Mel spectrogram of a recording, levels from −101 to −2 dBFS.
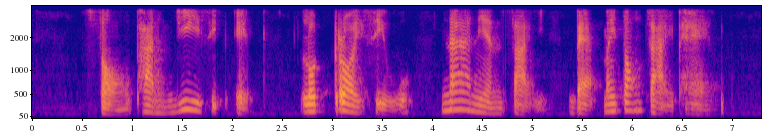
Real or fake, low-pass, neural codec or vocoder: fake; 3.6 kHz; codec, 16 kHz, 4.8 kbps, FACodec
